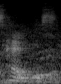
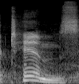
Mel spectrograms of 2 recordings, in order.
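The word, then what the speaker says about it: Thames: I have a local tell me how you pronounce this River it's the river Tims the river Tims Tims this is definitely a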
